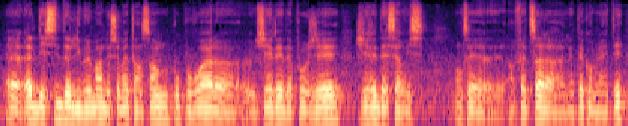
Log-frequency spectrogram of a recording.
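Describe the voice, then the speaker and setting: Male expert guest, Beninese French accent, dark soft-edged tone, halting explanatory delivery, audible noise. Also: fairly low pitch, little pitch movement. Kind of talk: explanatory interview answers. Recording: clear background noise.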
